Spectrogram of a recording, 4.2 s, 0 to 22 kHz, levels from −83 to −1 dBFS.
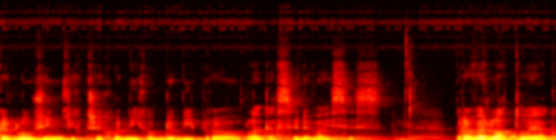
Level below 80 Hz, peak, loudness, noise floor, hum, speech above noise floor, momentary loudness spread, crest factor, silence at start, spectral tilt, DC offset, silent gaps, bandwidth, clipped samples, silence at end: -52 dBFS; -2 dBFS; -22 LUFS; -42 dBFS; none; 21 dB; 13 LU; 20 dB; 0 s; -7 dB/octave; under 0.1%; none; over 20 kHz; under 0.1%; 0 s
